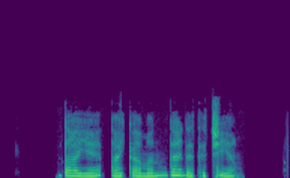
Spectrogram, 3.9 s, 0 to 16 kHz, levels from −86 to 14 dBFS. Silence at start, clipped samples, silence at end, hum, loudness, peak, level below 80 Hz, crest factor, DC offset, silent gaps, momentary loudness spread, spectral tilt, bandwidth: 0.8 s; under 0.1%; 0.7 s; none; -15 LUFS; -2 dBFS; -54 dBFS; 14 dB; under 0.1%; 1.40-1.48 s; 6 LU; -6 dB/octave; 7.2 kHz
